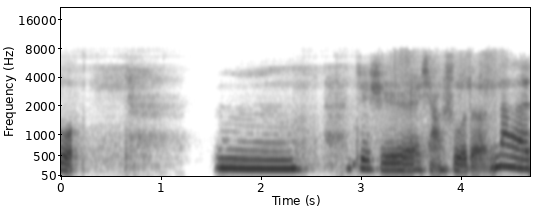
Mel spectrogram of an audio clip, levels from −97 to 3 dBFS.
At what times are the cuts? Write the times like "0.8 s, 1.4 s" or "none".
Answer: none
